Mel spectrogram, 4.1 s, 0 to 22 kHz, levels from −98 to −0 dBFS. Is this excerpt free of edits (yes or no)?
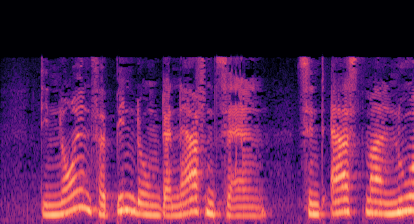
yes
